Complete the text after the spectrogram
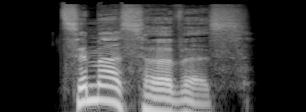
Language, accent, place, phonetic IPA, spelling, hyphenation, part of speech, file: German, Germany, Berlin, [ˈt͡sɪmɐˌzøːɐ̰vɪs], Zimmerservice, Zim‧mer‧ser‧vice, noun, De-Zimmerservice.ogg
- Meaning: room service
